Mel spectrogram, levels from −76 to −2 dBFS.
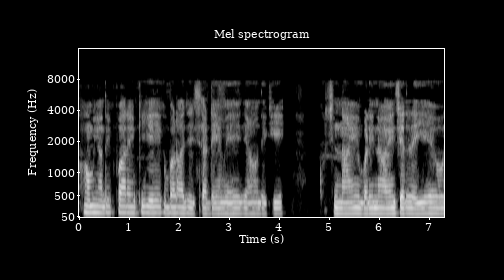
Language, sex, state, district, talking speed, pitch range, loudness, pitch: Hindi, male, Chhattisgarh, Korba, 195 wpm, 120-130 Hz, -19 LUFS, 120 Hz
